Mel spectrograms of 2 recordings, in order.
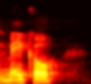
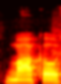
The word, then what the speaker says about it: Mako: And I have to make sure that I say that properly all the time too, because I would always pronounce it Mako with a Canadian accent, but it's Mako. So I kind of have to remember it like I'm saying Marco Polo, but without the R.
